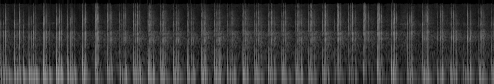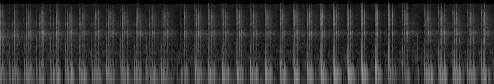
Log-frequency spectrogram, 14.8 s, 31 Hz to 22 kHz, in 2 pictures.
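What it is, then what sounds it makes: Smartphone in plastic case. A hand-sized, flat, solid smartphone in a dark green plastic case is held close to the mic and tapped quickly and firmly with fingertips and nails. About 72 short, dry taps land in a fast, slightly uneven stream, each a deep, close thud with a brief bright click on top that dies away almost instantly.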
